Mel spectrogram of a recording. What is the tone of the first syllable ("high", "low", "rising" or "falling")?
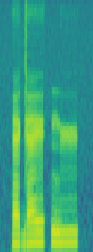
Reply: low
